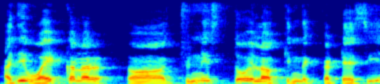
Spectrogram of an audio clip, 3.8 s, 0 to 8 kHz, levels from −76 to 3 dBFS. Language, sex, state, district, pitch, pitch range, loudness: Telugu, male, Andhra Pradesh, Annamaya, 145 Hz, 130-170 Hz, -17 LUFS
